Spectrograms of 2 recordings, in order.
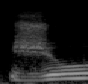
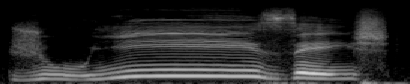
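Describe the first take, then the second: First: "Juízes" split as ju, í, zes; syllable by syllable. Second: "Juízes" with a long, drawn-out Í; stress on I. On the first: Teacher separating syllables for students, one at a time. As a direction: pause between each syllable of "Juízes". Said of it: "separar as sílabas". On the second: Teacher testing the tonic vowel, long held Í. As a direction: stretch the "í" in "Juízes". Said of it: "tem que ser tônico". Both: Shown as a demonstration.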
